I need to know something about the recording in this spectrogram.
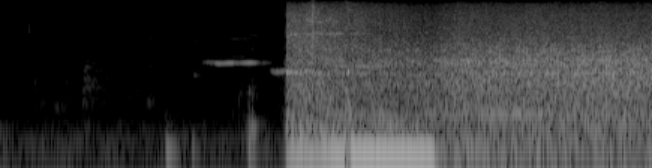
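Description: Faint room tone, a brief high whistle-like tone, then the soundtrack of a played video clip cutting in suddenly about two seconds in. The clip's sound is a loud, steady car-interior rush of engine and road noise, with a low hum that is strongest for about its first second.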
